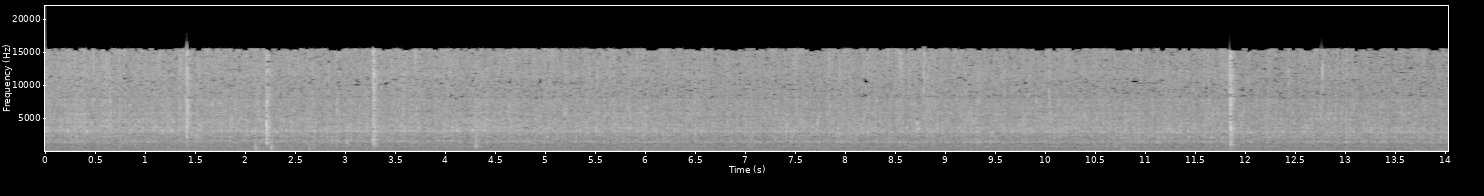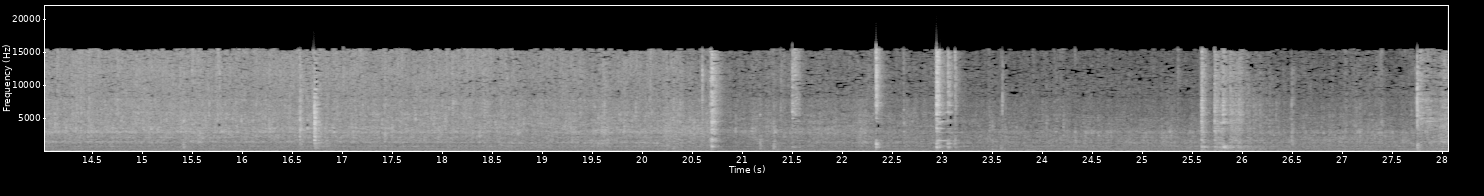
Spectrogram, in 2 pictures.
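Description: Marinated chicken pieces frying in a pan of sautéed onion and garlic with a steady sizzle that thins after about twenty seconds. Scattered sharp clicks of a utensil and chicken pieces against the pan come through, over a steady low hum.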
